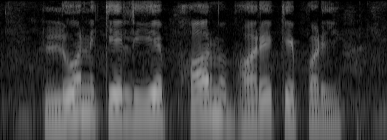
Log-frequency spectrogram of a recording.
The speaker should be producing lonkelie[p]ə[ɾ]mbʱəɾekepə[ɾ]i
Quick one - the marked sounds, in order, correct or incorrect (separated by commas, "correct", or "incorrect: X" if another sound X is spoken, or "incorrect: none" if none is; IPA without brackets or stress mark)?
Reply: incorrect: pʰ, correct, incorrect: ɽ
